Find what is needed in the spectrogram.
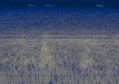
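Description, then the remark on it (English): A massive jet plane roars over a house in a steady, broad rushing drone that swells slightly midway and holds without a break, with no voices. “There's a massive jet flying over the house.”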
